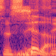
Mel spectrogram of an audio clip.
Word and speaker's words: Szilard: Sure, I never get this Szilard. – Right. – It's Szilard. It's the S and the Z together, Kev. – Yeah. – It's the silent Szilard.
